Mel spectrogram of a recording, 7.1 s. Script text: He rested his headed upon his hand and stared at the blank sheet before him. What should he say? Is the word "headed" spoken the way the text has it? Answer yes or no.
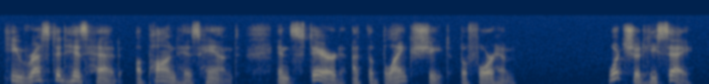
no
